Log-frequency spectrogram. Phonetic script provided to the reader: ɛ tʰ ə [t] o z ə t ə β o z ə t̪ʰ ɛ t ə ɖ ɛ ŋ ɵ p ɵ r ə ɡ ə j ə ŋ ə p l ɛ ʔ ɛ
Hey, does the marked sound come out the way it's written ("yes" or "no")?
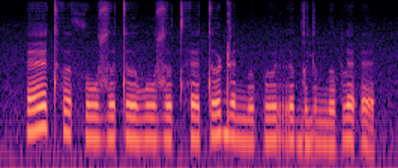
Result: no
